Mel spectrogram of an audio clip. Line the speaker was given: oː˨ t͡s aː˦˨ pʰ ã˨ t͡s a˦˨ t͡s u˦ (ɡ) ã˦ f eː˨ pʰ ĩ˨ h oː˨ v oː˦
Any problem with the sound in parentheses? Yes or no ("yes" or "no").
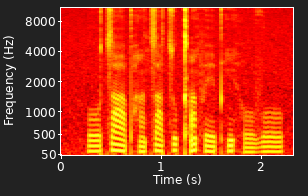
yes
